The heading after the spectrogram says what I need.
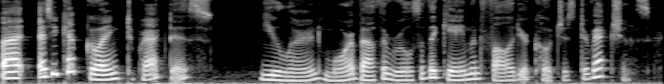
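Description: With a slightly low, gravelly, creaky voice, a counselor narrates a picture book for children using very lively intonation. Her reading is deliberate and expressive, and she stretches out the important words for emphasis.

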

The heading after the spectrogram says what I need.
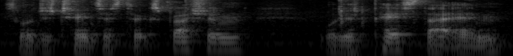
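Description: Man, very low voice, gravelly fry, casual tutorial walkthrough, lots of ums, faint hum behind. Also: fast talker, darkish tone. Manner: casual, thinking aloud with many fillers. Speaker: tutorial host. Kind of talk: screen-recorded software tutorial.

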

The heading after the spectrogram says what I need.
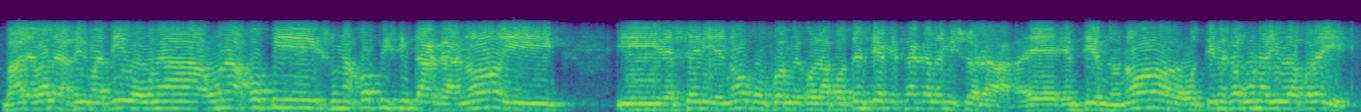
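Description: A man with a fairly high voice talks over CB radio, friendly and casual, doubling his words and tagging his phrases as a radio operator. The sound is thin and tinny, with a loud hiss of static and an echoing ring around it. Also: steady tone, normal speed. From province of Alicante, Spain. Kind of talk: casual radio contact chat.

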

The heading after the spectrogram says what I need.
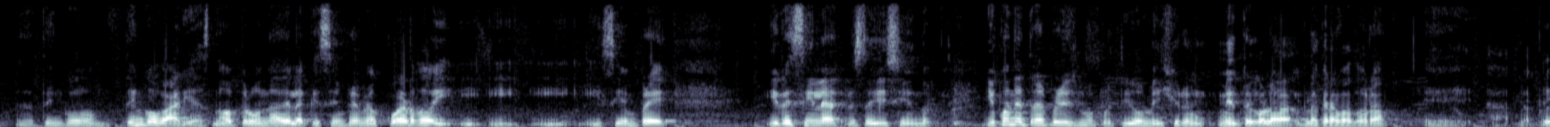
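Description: A woman sports journalist with an Ecuadorian Spanish accent answers interview questions casually and tells stories, often restarting and correcting herself. Her voice sits fairly low, with vocal fry and a slightly mellow quality.

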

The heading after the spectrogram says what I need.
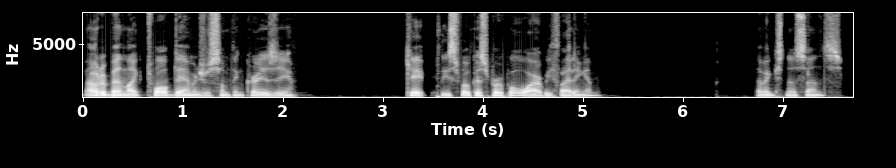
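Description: A man's voice: on the low side, fairly even intonation, normal speed, long pauses, mellow, no echo, clean studio sound. A young man casually commenting while playing a game, chatty and laughing at himself. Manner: chatty, laughing, self-mocking. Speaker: gaming channel host.

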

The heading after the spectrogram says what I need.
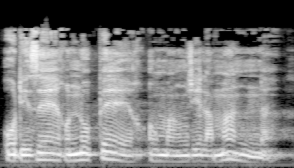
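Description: A man leading prayers and reading the gospel as a priest, reciting slowly and solemnly. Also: lowish voice, soft background music. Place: church. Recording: long church reverb.

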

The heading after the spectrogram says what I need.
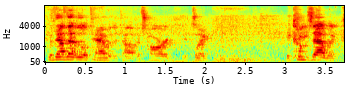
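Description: A man co-hosting a podcast, joking loudly and swearing in casual banter with friends, laughing often. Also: fairly high pitch, fairly even intonation, a little fast. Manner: loud, crude and profane, laughs often. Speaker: podcast co-host. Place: small room indoors, fan running. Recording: echoey room with background noise.

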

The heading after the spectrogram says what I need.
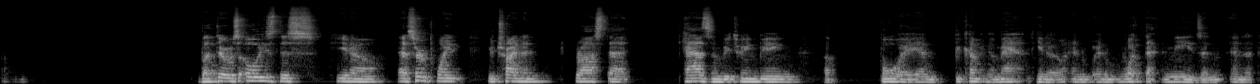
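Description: A man's voice: mid-range voice, level tone, unhurried. Fifties man, guest on a home podcast, rambling talker with many restarts. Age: 50s. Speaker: podcast guest, host's father. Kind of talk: casual chat. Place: home streaming room.

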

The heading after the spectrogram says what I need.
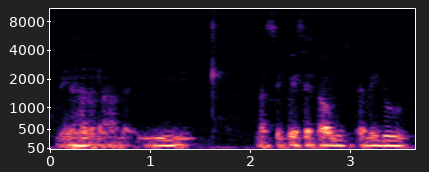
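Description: A man's voice: lowish voice, big pitch swings, normal speed, vocal fry, dark tone. A man from Brazil hosting a casual vlog chat, slangy and plugging a sponsor link, tagging lines with "certo, rapaziada?". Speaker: host.

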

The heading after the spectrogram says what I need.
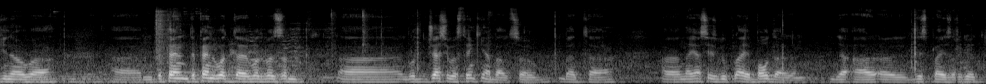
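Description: Speaking into a stand-mounted podium mic in an indoor press room, a middle-aged head coach answers post-game questions in a mid-range voice. He is halting, with many restarts as he searches for words, and background noise is present.

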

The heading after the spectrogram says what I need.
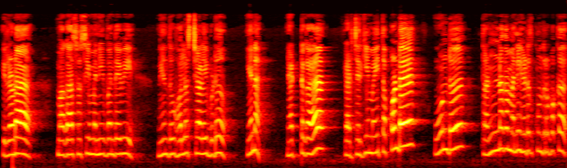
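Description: A dramatic rustic village woman in a cartoon, played by a woman, chattering in a North Karnataka Kannada accent. Her voice sits very high and sounds bright and sharp. She tells her stories excitedly and scolds freely. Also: fairly quick, long pauses. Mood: scolding. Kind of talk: cartoon voice acting.

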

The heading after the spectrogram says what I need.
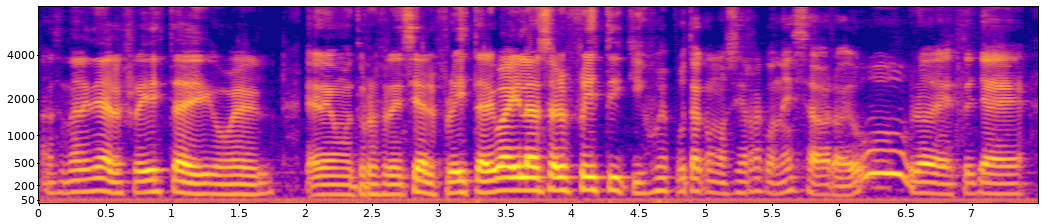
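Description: Excitable Venezuelan man reacting, slangy. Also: medium pitch, quick pace, hardly any pauses. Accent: Venezuelan Spanish. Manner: slangy, excitable, keeps saying "brother" and "¿me entiendes?". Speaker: streamer reacting to rap videos. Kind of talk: casual reaction commentary.

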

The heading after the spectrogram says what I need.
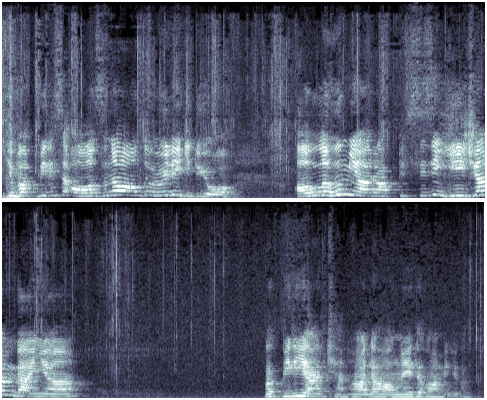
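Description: On the high side and a bit bright, at a moderate pace, a woman video creator offers casual reaction commentary on funny videos. She chats along and coos doting exclamations, and the recording comes from an echoey room with faint noise.

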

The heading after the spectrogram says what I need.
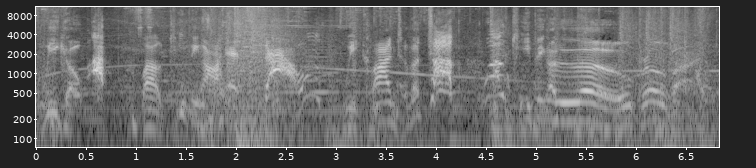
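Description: A theatrical clown villain from a video game, swooping wildly between high and low with a gravelly edge. He draws out his words in an erratic, mocking way, over loud music. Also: big pitch swings, a little slow, full character voice. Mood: gleeful, scheming. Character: manic theatrical clownish male supervillain. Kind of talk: video game cutscene acting.

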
